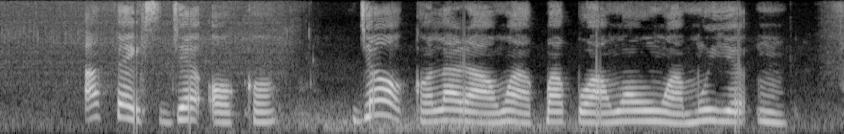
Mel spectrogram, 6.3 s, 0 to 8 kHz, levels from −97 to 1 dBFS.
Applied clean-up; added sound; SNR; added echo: none; Water tap, faucet + Wind; 20 dB; none.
